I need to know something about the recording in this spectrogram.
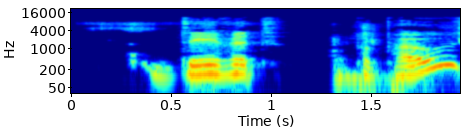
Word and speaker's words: David Pepose: And it is David Pepose.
